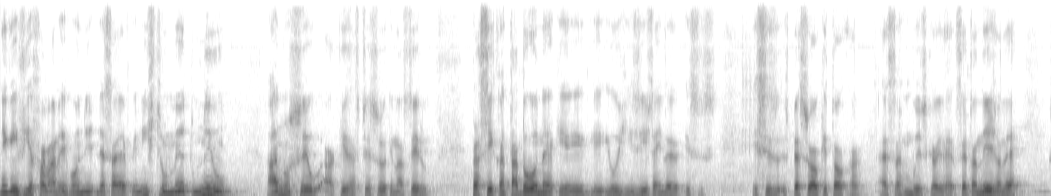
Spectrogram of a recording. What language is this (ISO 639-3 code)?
por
